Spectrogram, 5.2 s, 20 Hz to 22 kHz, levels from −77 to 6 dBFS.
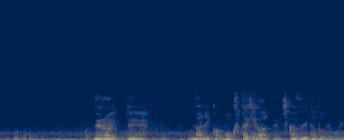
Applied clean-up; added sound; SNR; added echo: none; Wind; 8 dB; reverberation time 0.3 s.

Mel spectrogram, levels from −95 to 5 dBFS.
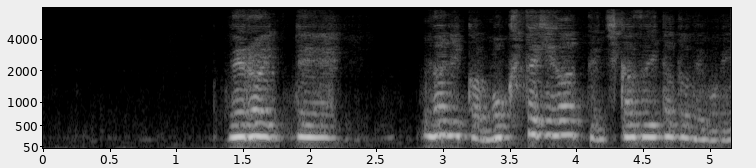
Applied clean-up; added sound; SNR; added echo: neural separator model SepFormer DNS4.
